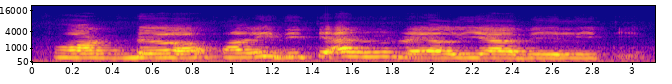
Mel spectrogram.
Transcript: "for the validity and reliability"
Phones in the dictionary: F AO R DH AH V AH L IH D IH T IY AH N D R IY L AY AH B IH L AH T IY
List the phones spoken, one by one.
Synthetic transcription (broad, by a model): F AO R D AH F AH L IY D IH T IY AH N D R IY L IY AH B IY L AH T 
